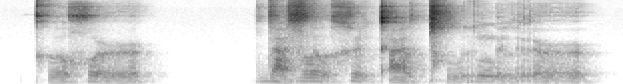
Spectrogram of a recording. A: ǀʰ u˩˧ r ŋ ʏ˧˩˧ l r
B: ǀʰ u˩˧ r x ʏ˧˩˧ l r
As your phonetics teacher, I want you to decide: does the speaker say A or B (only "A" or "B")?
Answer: A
